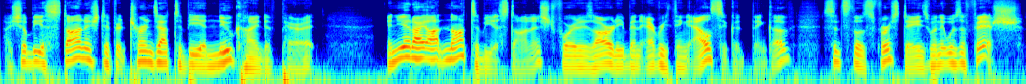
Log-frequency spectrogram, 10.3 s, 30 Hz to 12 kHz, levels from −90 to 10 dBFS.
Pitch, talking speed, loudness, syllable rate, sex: 130 Hz, 250 wpm, -21 LUFS, 6.3 syllables/s, male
